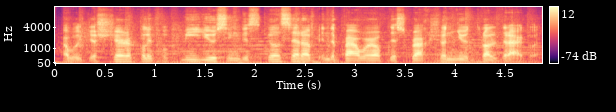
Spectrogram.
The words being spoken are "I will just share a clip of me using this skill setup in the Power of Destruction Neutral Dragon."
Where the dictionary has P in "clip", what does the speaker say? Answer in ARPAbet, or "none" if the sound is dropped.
F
